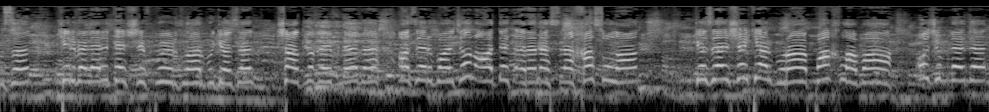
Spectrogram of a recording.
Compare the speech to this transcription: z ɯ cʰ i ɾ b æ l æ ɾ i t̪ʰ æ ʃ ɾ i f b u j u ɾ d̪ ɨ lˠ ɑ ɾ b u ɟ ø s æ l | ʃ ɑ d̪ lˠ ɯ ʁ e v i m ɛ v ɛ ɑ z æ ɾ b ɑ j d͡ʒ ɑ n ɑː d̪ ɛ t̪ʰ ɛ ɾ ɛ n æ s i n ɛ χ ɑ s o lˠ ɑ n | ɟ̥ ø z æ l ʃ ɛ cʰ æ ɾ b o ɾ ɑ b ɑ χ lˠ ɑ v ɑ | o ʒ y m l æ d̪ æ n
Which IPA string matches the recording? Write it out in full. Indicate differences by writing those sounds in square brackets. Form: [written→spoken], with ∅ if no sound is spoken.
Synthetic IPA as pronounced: z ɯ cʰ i ɾ [b→v] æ l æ ɾ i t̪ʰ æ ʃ ɾ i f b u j u ɾ d̪ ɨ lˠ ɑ ɾ b u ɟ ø [s→z] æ l | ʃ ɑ d̪ lˠ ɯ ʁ e v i [m→n] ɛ v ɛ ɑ z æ ɾ b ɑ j d͡ʒ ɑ n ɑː d̪ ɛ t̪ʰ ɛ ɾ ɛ n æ s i n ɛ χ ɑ s o lˠ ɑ n | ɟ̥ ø z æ l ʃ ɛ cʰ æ ɾ b [o→u] ɾ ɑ b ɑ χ lˠ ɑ v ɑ | o [ʒ→d͡ʒ] y m l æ d̪ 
